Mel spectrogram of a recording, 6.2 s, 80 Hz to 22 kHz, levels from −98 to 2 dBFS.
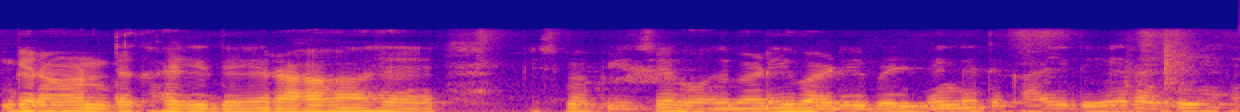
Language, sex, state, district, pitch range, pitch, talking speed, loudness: Hindi, male, Chhattisgarh, Balrampur, 105-115 Hz, 110 Hz, 155 wpm, -19 LUFS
